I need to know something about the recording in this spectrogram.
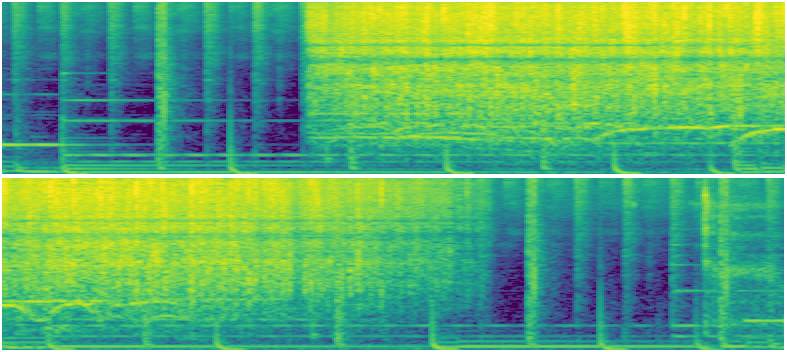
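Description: A burst of applause, many hands clapping together, swells in for several seconds over steady background music, then cuts off abruptly, leaving the music alone.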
